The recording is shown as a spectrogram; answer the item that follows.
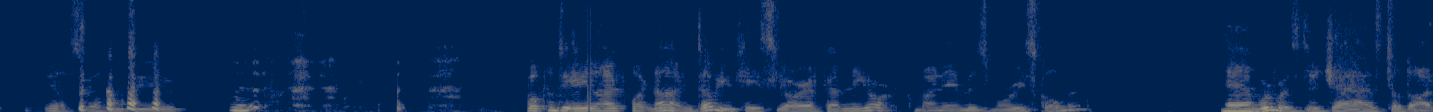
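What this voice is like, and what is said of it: Smooth radio DJ voice. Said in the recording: “that's my old DJ voice.”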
